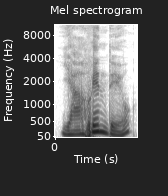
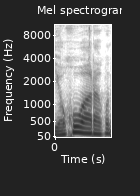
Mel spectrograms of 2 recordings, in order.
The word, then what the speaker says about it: 야훼: 구약에서 나온 하나님의 이름, 이게 이제 야훼인데요. 우리말 성경에는 이제 여호와라고 나오는데 이건 이제 원래 자음에다가 주라는 단어 아도나이의 모음을 붙여서 읽은 것이고 아마도 원래 발음은 야훼인 것 같은데요.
